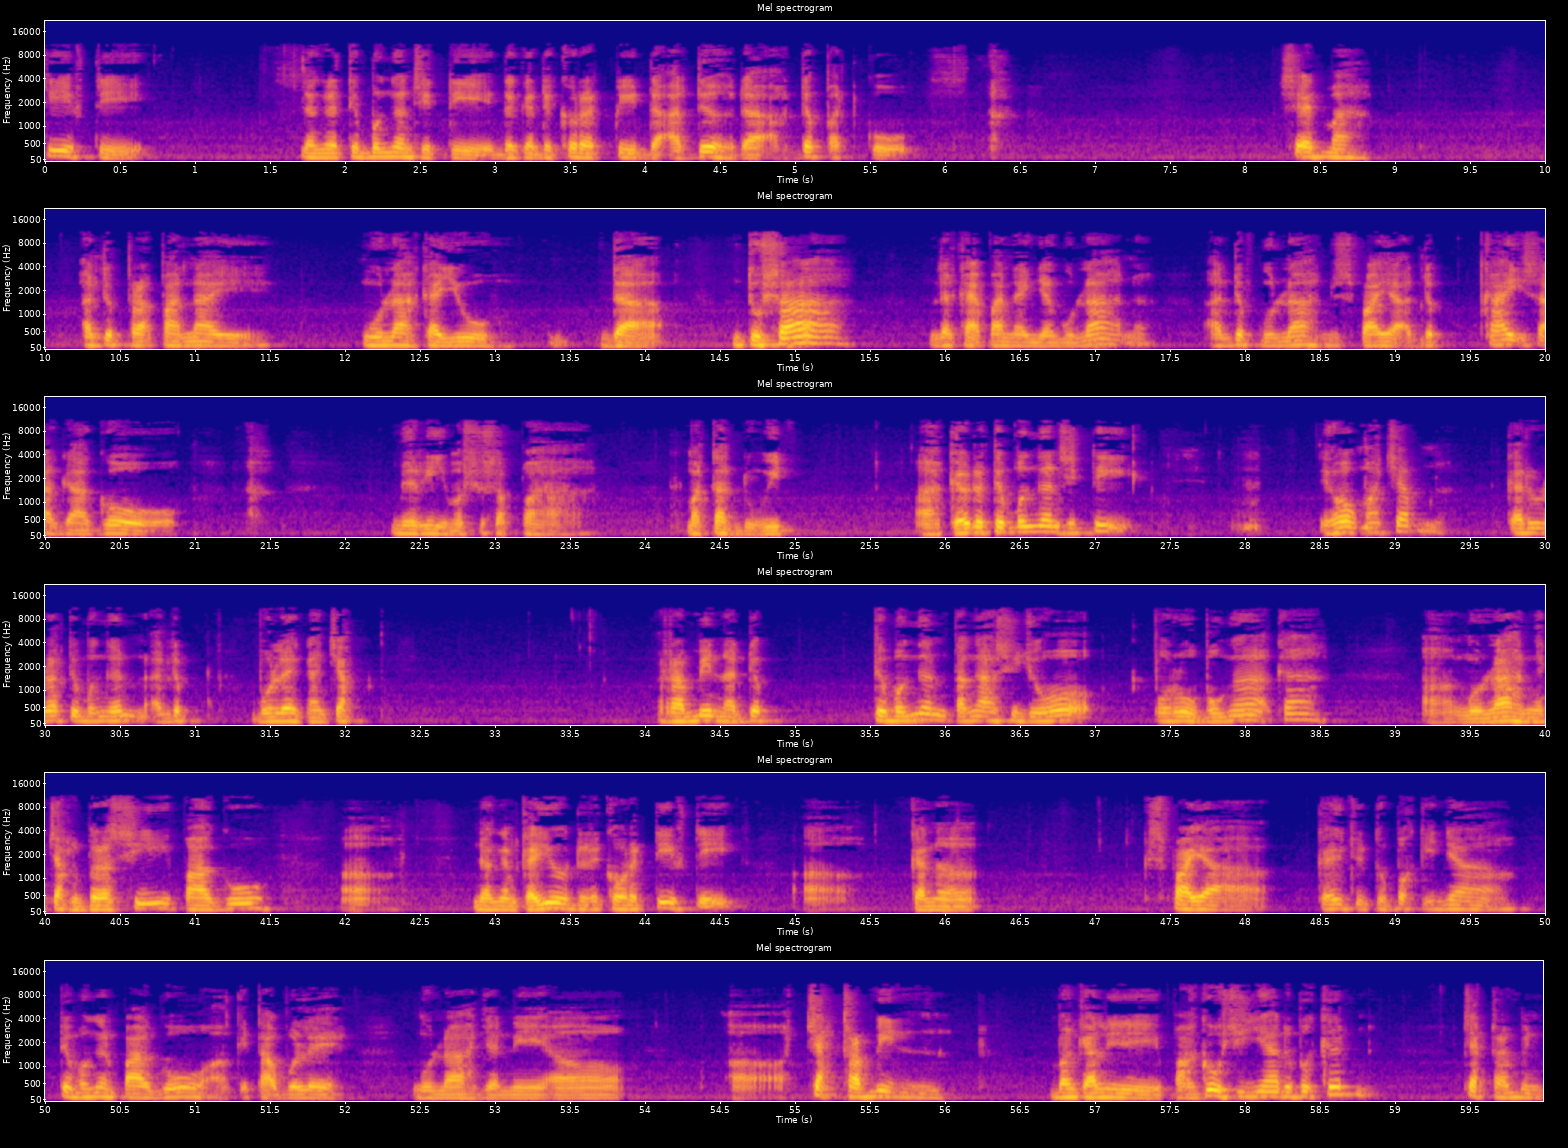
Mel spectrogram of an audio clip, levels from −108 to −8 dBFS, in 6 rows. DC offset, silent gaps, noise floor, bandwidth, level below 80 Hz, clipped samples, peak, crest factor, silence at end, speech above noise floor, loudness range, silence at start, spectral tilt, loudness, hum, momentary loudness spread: under 0.1%; none; -64 dBFS; 11 kHz; -56 dBFS; under 0.1%; -2 dBFS; 22 dB; 0 s; 42 dB; 6 LU; 0 s; -7.5 dB/octave; -23 LUFS; none; 17 LU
